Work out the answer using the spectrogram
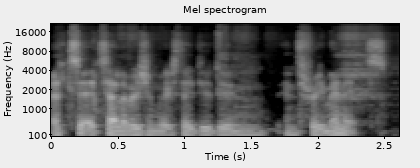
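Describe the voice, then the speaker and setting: A man's voice: fairly low pitch, little pitch movement, quick pace, slightly rough. Dry, teasing man. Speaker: podcast host. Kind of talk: casual banter.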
